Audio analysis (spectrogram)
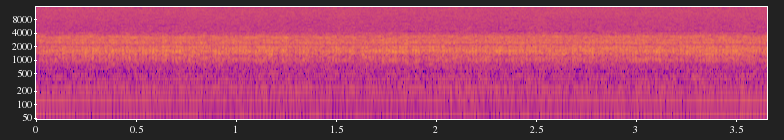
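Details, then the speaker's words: Brand and Millen DR-102U tube AM radio, capacitors replaced, tuned to 780 with signal generator removed: hiss, low steady buzz and faint tones, no station; household electrical noise picked up, confirming the owner's theory. "There's just so many uh noise signals kicking around my house and I suppose most houses these days that this is the kind of thing you're up against when you're fiddling around with a uh uh an AM radio"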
